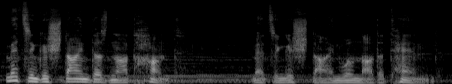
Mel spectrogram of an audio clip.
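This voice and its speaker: A man's voice: low-pitched, expressive, unhurried, music in the background. A man voicing a haughty, cold young baron in a gothic tale, with a hammy, theatrical, laconic delivery. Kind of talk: dramatic reading of gothic tale.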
